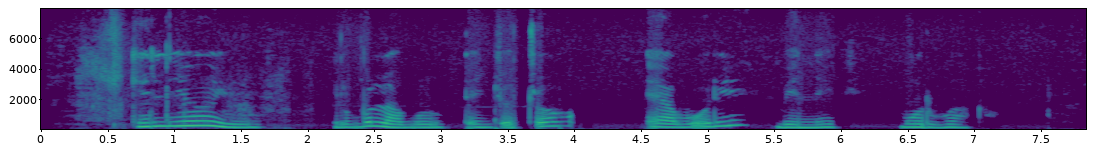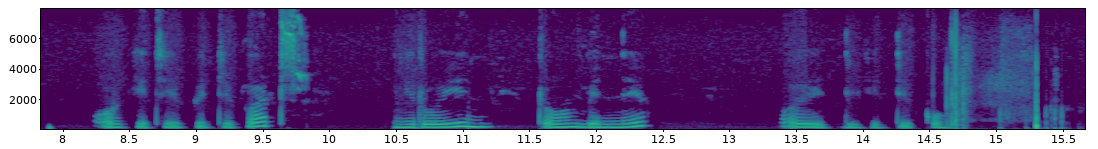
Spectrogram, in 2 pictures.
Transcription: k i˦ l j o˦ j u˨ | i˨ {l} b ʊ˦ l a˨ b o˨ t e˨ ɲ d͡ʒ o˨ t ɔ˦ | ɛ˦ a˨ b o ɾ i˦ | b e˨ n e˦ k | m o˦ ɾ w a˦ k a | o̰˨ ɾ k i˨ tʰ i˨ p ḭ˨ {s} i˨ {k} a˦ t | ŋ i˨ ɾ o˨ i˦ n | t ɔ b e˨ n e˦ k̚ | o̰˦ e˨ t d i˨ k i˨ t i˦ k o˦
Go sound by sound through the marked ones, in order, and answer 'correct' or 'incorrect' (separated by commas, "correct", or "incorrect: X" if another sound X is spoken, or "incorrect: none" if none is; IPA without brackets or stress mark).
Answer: correct, incorrect: t, incorrect: p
